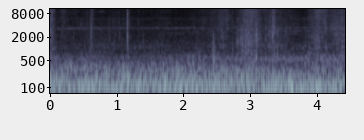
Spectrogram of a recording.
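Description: Footsteps through cut leaves and undergrowth, with a few sharp ticks and leaf rustling, over a low steady rumble.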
